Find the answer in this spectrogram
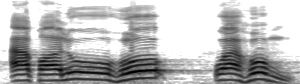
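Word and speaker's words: عَقَلُوهُ وَهُمْ: Nah, maka di sini tidak dibaca kondisi silah. Harus dibaca aqaluhu wahum.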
